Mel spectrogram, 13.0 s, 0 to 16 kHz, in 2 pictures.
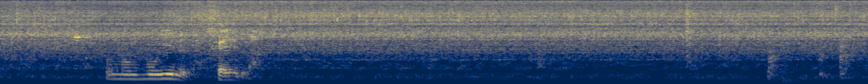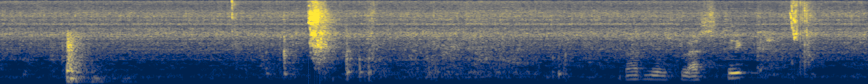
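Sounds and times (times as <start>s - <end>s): tap water splashing into pot: 5.1s - 7.6s.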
